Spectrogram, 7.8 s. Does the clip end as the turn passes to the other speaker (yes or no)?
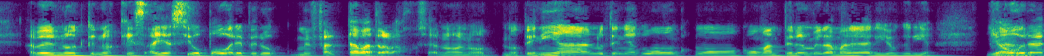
no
